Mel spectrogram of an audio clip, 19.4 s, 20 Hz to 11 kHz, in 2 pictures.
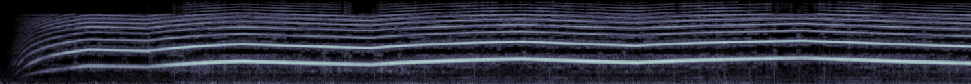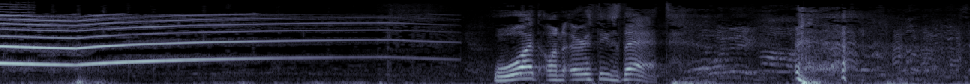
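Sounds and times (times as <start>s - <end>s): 
fire engine siren wailing: 0.0s - 14.3s
speech: 14.8s - 16.5s
laughter: 17.6s - 19.4s.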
